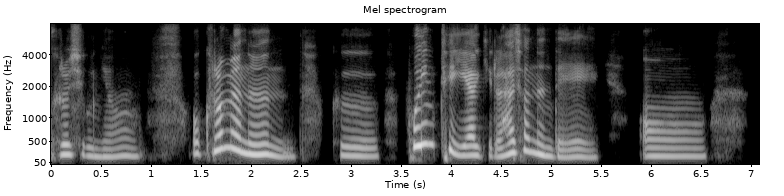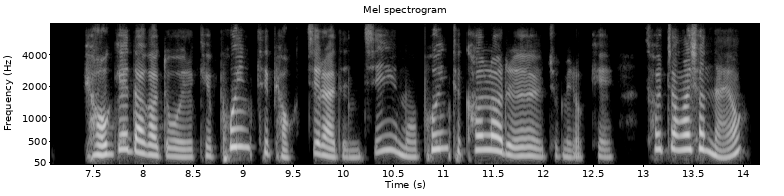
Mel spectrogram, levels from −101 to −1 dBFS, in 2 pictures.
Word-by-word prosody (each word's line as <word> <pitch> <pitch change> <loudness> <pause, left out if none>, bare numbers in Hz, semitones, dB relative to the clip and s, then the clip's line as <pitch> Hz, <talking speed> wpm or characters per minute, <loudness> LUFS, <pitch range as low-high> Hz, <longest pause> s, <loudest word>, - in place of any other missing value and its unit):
그러시군요. 180 -4 -3 0.5
어 235 - -2
그러면은 220 - +4 0.3
그 180 -3 -4 0.3
포인트 415 -2 +5
이야기를 195 - +1
하셨는데 170 - 0 0.4
어 175 -1 -5 0.9
벽에다가도 205 - +2
이렇게 160 +3 -7
포인트 370 - 0
벽지라든지 170 - -4
뭐 170 -9 -4
포인트 335 +2 -2
컬러를 205 - +1
좀 175 0 -14
이렇게 160 0 -11 0.3
설정하셨나요? 315 - +1
195 Hz, 235 characters per minute, -29 LUFS, 170-280 Hz, 0.9 s, 포인트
